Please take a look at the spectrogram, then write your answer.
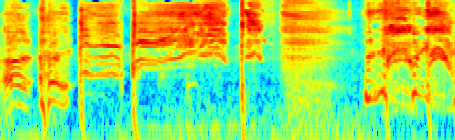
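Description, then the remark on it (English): A few short, sharp coughs and throat-clearing sounds from a person with a cough break up hoarse, strained vocal noises, fairly loud, with brief pauses between bursts. “I've got a cough.”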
